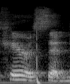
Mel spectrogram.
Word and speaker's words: Karasek: We have with us David Karasek.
